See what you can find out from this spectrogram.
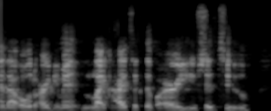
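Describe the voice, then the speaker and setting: Speaking in an American accent at a fairly slow pace, a woman has a fairly low pitch and an unremarkable speaking voice. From Nebraska. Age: 20s. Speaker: law student. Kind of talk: casual chat.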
